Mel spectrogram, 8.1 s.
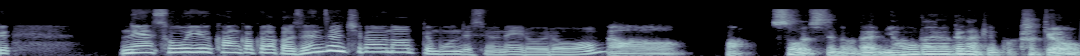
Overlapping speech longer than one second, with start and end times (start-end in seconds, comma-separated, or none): none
